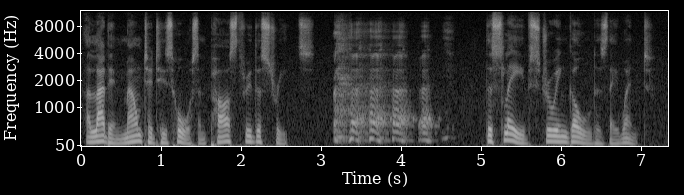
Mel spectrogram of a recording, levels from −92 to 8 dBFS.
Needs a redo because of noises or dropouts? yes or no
yes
